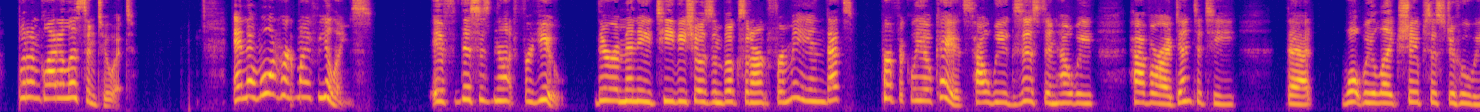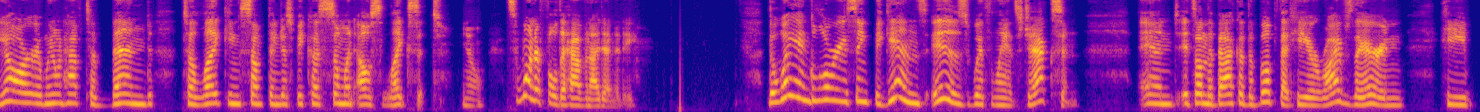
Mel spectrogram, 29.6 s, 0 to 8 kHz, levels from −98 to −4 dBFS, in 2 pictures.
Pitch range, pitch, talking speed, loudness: 230-310 Hz, 260 Hz, 205 wpm, -19 LUFS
